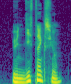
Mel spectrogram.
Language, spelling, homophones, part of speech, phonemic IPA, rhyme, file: French, distinction, distinctions, noun, /dis.tɛ̃k.sjɔ̃/, -ɔ̃, Fr-distinction.ogg
- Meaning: distinction (difference, honour)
